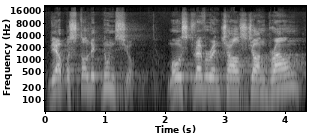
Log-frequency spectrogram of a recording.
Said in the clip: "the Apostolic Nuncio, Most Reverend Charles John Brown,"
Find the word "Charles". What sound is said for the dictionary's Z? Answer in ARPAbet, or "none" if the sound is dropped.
S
